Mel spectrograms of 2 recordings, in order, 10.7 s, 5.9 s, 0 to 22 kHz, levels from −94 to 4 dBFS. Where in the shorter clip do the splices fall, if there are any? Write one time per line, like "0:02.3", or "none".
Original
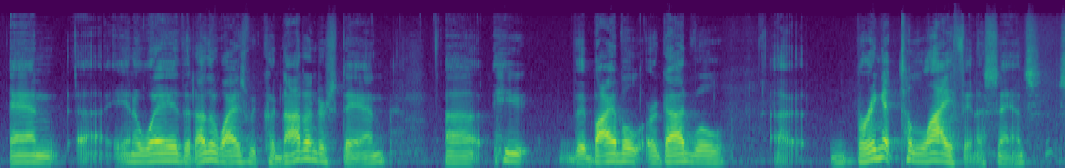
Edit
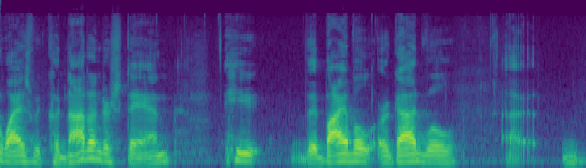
0:02.2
